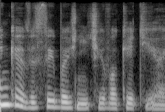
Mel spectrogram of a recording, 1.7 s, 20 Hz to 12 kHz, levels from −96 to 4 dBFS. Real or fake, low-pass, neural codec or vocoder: real; 10.8 kHz; none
